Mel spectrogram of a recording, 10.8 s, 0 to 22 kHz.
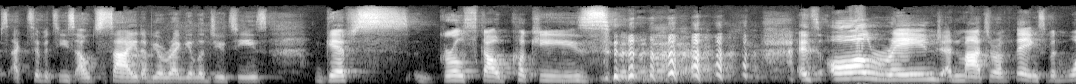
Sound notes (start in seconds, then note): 6.0 attendees laughing; 6.0 laughing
